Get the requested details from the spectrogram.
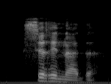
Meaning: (noun) serenade; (verb) inflection of sérénader: 1. first/third-person singular present indicative/subjunctive 2. second-person singular imperative
- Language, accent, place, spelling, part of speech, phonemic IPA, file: French, France, Lyon, sérénade, noun / verb, /se.ʁe.nad/, LL-Q150 (fra)-sérénade.wav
